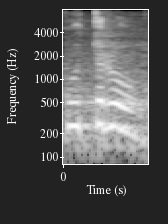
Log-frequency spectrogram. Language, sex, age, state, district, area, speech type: Gujarati, female, 45-60, Gujarat, Surat, urban, read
